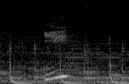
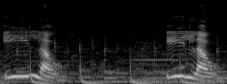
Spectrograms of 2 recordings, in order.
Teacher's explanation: ang dila ay mataas sa harap at ang labi nakangiti at tunog matinis at malinaw.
